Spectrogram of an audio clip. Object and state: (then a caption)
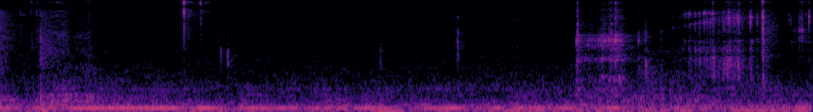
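Bar of soap being scraped with a blade. A hand-held solid soap bar with a blue painted coating and red heart decals is scraped with a metal box-cutter blade, taking off coating and soap in shavings. Soft, quiet scraping and crunching sounds sit over a low steady hum, with brief bright scratchy bursts.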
